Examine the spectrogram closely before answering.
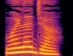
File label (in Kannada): "ವಳಜ", Kannada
